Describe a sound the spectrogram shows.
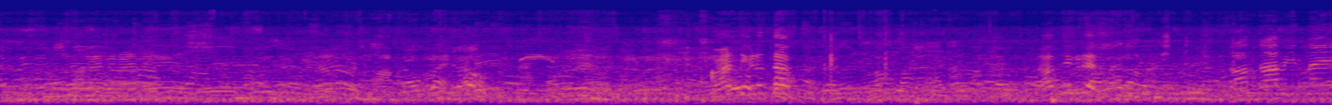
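A crowd of young men shouts and cheers loudly outdoors.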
